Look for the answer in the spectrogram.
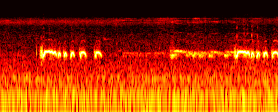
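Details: Zebra dove singing as natural therapy for a dove that has stopped singing: loud rolling phrases of five or six rhythmic coo notes, separated by softer distant notes, in a fairly quiet setting.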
